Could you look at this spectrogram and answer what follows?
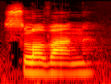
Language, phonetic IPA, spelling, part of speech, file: Czech, [ˈslovan], Slovan, noun, Cs-Slovan.ogg
- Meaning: 1. Slav 2. any of various football/soccer clubs in the Czech Republic and Slovakia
